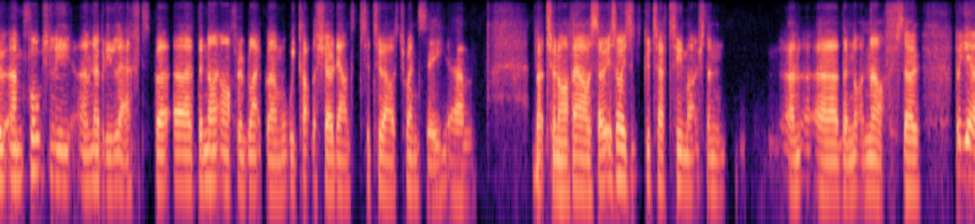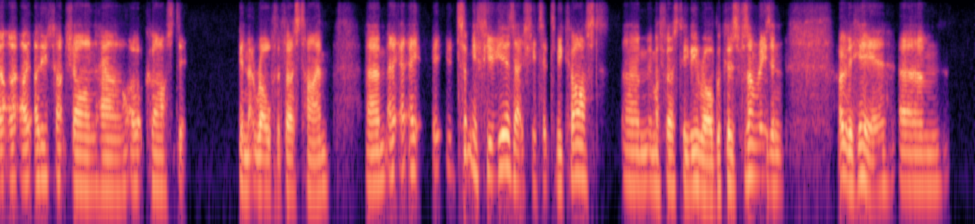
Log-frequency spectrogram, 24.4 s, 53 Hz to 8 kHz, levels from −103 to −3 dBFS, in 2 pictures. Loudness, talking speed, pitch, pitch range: -18 LUFS, 215 wpm, 130 Hz, 120-140 Hz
